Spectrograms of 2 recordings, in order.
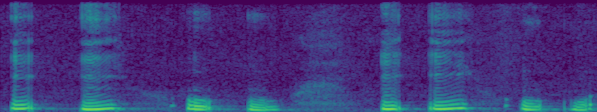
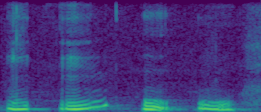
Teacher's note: जिन स्वरों के उच्चारण में मुख्य द्वार लगभग बंद रहता है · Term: संवर्ध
